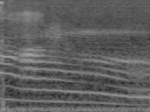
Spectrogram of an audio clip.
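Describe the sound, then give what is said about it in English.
A female cat that wants to cuddle lets out one long, drawn-out meow that slowly falls in pitch, loud, with a low hum running underneath. “Jesus please get the Christ. cat away. She Yeah. wants to cuddle.”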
